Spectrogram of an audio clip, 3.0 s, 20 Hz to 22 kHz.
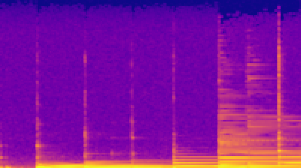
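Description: Bell-like guitar harmonics played above the 12th fret, plucked one string after another so that six clear notes stack up and ring together into a sustained, shimmering chord.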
